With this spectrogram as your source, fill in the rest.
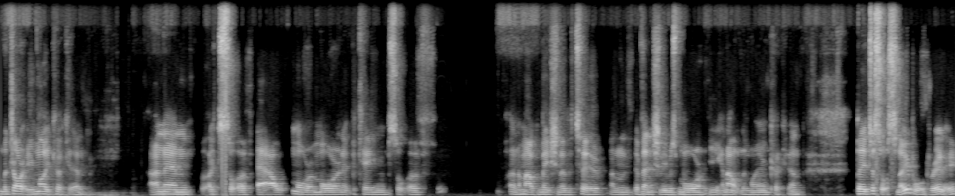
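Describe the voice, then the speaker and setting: A man with a Bristol accent at a medium pitch, monotone and flat, at a moderate pace with long, frequent pauses. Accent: Bristolian English. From Bristol, England. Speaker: food social media influencer. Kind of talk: casual chat.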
